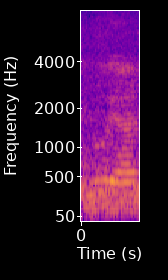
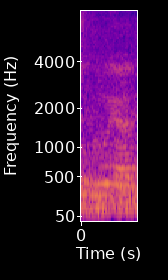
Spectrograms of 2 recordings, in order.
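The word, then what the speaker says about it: عمرو عیار: Origin story है, और अगर आप जो इसकी एक्चुअल प्रोनाउंसिएशन उम्रो यार की लिखते हैं वो उम्र यार है, लेकिन हम लोगों ने उम्रो यार कहना शुरू कर दिया।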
